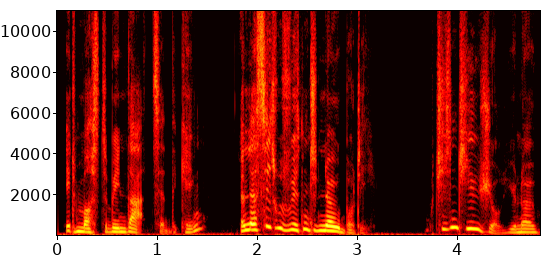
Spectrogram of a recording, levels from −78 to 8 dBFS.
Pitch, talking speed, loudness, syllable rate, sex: 225 Hz, 235 wpm, -18 LUFS, 6.3 syllables/s, male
